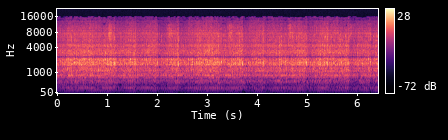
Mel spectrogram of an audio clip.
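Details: Homemade bandsaw built from a scrapped portable lumber-mill saw, thick-walled bearing, running on a small battery: smooth, even, fairly high-pitched whir with no knocking or rubbing; normal running.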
